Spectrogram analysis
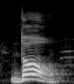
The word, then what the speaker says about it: though: यदि GH letter शब्द के बीच या अंत में आए तो वहां पर GH साइलेंट होता है।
